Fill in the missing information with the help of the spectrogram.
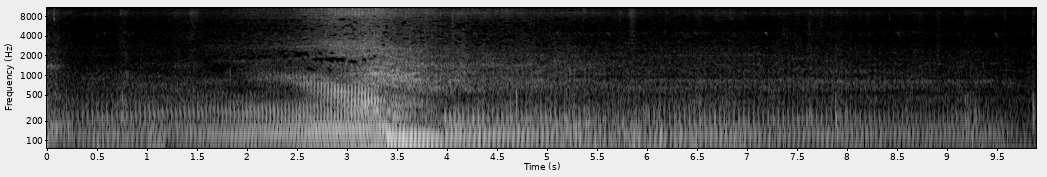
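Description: A motorcycle passes by. Its engine grows louder to a peak about three seconds in, drops in pitch as it goes past, then fades away.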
